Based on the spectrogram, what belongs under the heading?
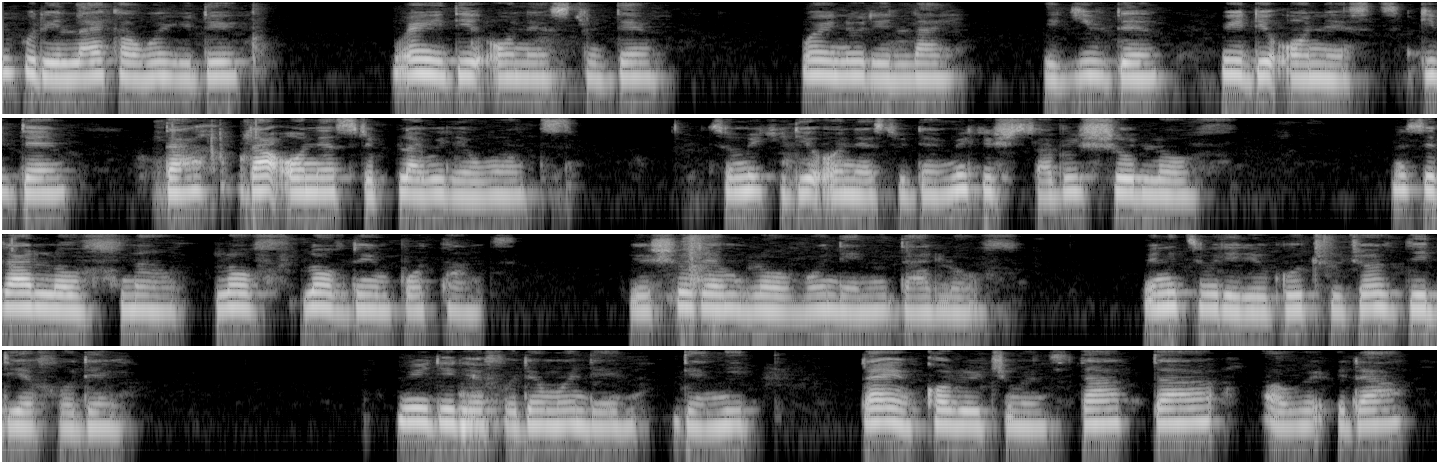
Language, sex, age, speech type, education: Nigerian Pidgin, female, 46-60, spontaneous, tertiary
